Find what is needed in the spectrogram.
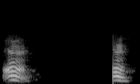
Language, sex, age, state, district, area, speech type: Malayalam, female, 60+, Kerala, Idukki, rural, conversation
